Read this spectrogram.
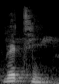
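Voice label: "bïtzin", bat, Tlacochahuaya Zapotec; animals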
